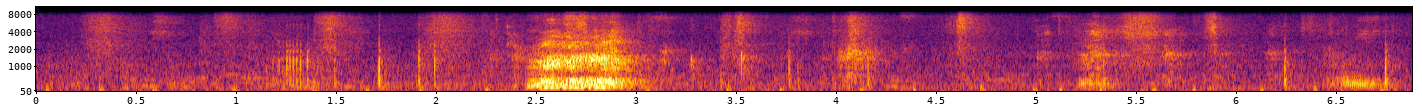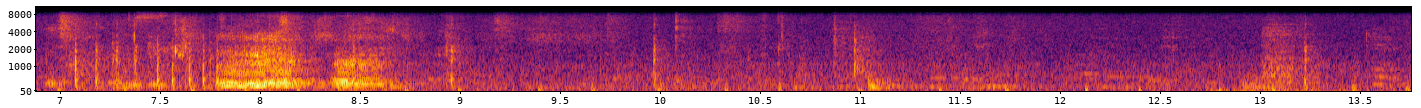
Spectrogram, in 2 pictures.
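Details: A Corgi and a Scottish Terrier playing indoors, with low rough growls through the clip, a loud burst of snarling near the third second and another round of growling near the eighth, plus scuffling and sniffing.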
